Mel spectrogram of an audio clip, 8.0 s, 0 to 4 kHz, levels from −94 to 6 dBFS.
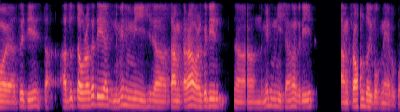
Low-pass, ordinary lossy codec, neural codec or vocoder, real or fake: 3.6 kHz; none; codec, 16 kHz, 2 kbps, X-Codec, WavLM features, trained on Multilingual LibriSpeech; fake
